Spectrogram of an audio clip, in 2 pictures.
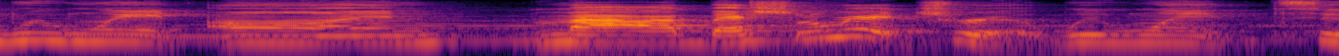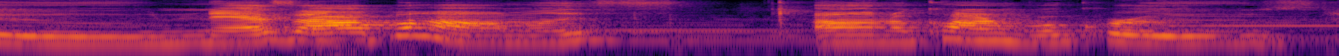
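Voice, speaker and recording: A young woman vlogging in a casual storytelling style, talking to her viewers in an expressive, chatty way. Her voice sits a little high and sounds very bright and sharp. Soft music plays faintly behind her.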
